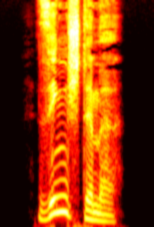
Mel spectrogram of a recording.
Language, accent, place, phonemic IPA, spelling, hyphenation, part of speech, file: German, Germany, Berlin, /ˈzɪŋˌʃtɪmə/, Singstimme, Sing‧stim‧me, noun, De-Singstimme.ogg
- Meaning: singing voice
